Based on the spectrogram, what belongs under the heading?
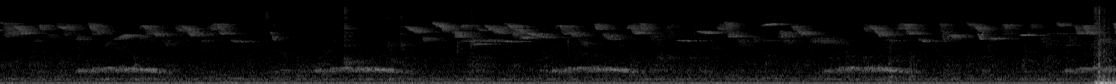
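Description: A European greenfinch sings a steady run of bright, twittering chirps and quick trills. A soft, low hoot repeats about every two and a half seconds, and a sharp click comes at the end.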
